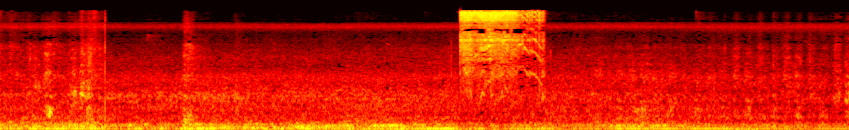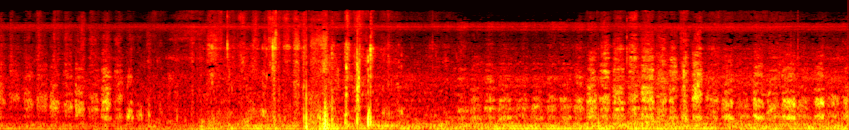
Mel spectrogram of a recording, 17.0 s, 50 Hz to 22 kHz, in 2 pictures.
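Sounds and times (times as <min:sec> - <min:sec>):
dog panting: 0:06.2 - 0:16.9.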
